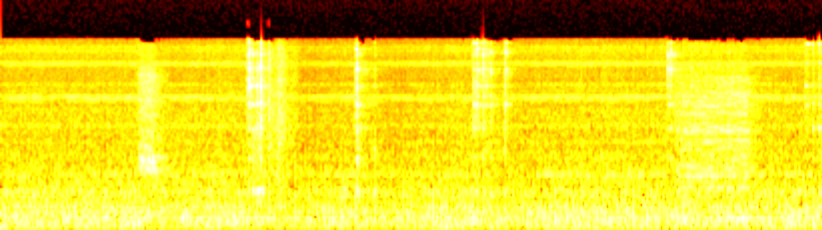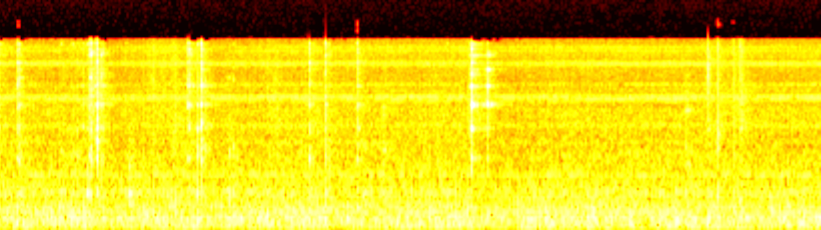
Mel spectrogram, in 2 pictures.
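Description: Steel wrenches clinking and tapping on the clamp bolts of a large lathe faceplate as the clamps holding a heavy flange are tightened. The clinks come one at a time, a dozen or so scattered sharp ones, with a short rasp about seven seconds in, over a steady workshop hum.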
